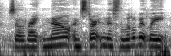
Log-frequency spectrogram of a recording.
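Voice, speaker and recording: Noticeable background noise surrounds a woman speaking at a moderate pace. Her intonation is fairly even. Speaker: vlogger and mother. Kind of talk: casual home vlog.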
